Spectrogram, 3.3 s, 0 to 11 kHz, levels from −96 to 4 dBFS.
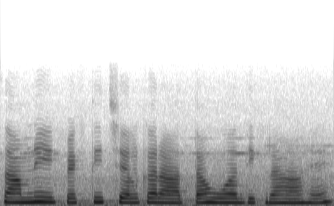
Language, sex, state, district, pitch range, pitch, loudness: Hindi, female, Chhattisgarh, Raipur, 215-240 Hz, 225 Hz, -13 LUFS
